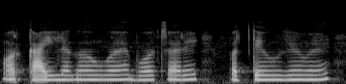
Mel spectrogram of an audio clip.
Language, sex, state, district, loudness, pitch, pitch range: Hindi, female, Jharkhand, Ranchi, -21 LUFS, 215 Hz, 210-220 Hz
